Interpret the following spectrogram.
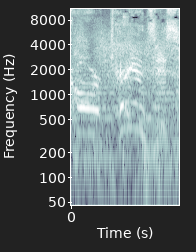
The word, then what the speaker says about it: Arkansas: It's pronounced Arkansas, you idiot!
